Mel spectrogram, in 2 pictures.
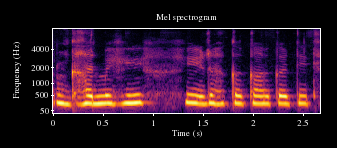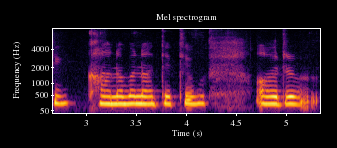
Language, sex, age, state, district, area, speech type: Hindi, female, 18-30, Uttar Pradesh, Jaunpur, urban, spontaneous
